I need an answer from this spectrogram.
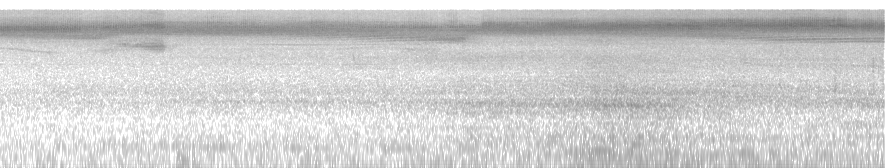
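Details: Right after the rainy season ended, evening cicadas chorus in an unusual overlap with a Japanese bush warbler; continuous shrill high ringing, with lower cicada phrases starting and stopping twice, and a quiet low background hum.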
